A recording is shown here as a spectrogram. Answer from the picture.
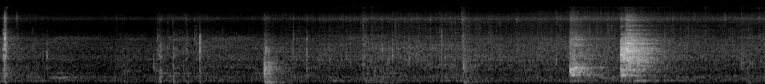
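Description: Raw chicken pieces going into a hot pan of fried onion and spice masala, sizzling in two short loud bursts about six seconds in, after a few light knocks.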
